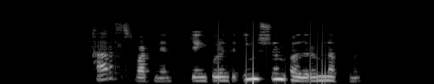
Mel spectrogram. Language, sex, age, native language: Icelandic, female, 40-49, Icelandic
